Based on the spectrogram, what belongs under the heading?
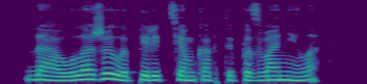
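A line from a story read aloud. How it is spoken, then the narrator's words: Quiet. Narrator (Russian): проговариваю тихо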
